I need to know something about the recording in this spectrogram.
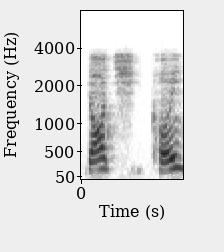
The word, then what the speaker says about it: Dogecoin: So it's the Doge coin. Have I pronounced that correctly?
